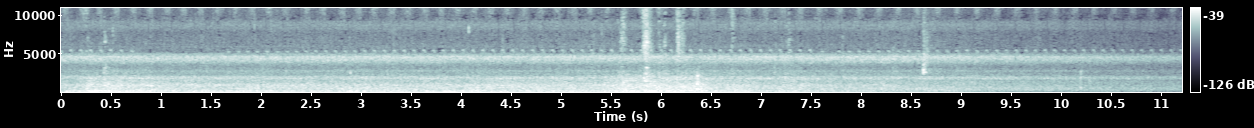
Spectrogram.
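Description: Faint crickets chirping: an even, rapid high pulse over a steady high hum, fading out near the end, with a small rustle about six seconds in.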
